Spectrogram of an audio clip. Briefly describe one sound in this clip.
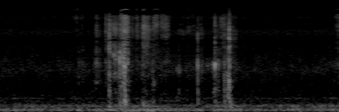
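Cards slide and tap softly against each other.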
